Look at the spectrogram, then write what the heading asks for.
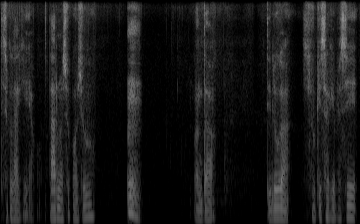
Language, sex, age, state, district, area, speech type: Nepali, male, 18-30, West Bengal, Jalpaiguri, urban, spontaneous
